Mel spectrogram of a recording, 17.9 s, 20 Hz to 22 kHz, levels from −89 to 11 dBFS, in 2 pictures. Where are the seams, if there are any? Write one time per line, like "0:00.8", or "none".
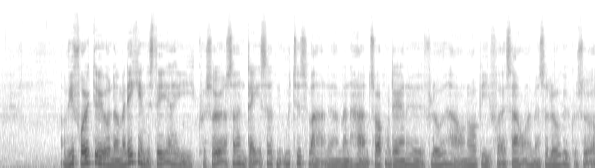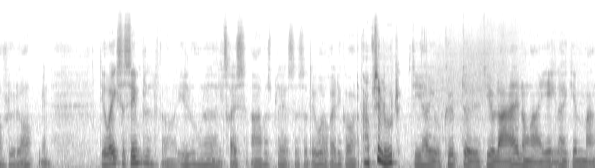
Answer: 0:11.3
0:14.3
